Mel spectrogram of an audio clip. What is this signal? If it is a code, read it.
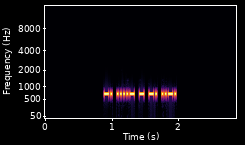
Morse code, heard as a keyed tone, about 53 wpm, 700 Hz. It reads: N4TNF
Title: USA Call Signs - 4x Character Spacing - 50wpm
